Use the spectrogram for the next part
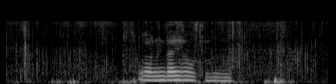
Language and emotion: Russian, neutral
